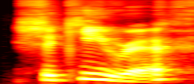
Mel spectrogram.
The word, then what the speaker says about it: Shakeira: Shakira.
